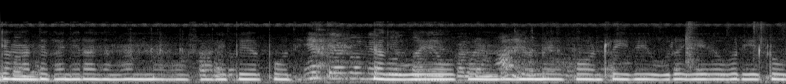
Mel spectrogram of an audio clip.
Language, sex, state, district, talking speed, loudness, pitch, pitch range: Hindi, female, Rajasthan, Churu, 90 wpm, -13 LUFS, 235 Hz, 230-240 Hz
